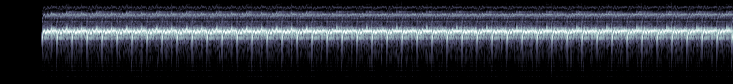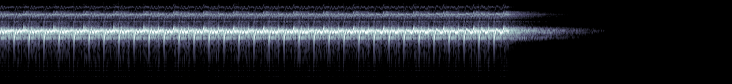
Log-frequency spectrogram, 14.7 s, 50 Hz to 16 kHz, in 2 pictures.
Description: SSTV (slow-scan television), Robot 36, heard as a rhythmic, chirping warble, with room echo.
